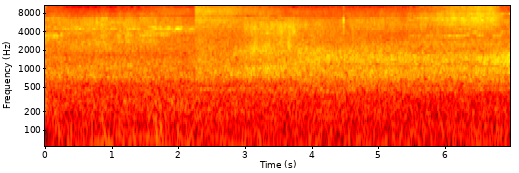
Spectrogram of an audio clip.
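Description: Metro-North M8 electric multiple-unit train arriving at the platform and slowing. A steady rumble of wheels and motors that grows slightly louder as the train draws near.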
